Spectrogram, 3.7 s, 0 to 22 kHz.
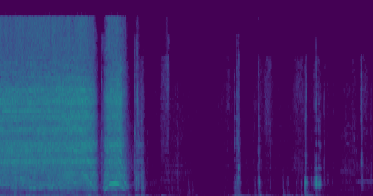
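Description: A power driver runs a small Torx screw into a 2009-2020 Dodge Journey door handle, with one long whirring burst, then a short second spin and a few scattered clicks and taps up close.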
